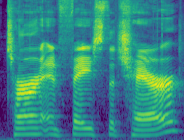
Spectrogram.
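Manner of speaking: loud, slow command; imitated stern order. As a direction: spell out an order to someone not listening. Retold curt order from chiropractor.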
